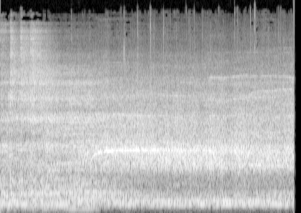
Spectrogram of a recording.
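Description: Live rock band finishing a song in an arena, recorded from the stands: drums and cymbals stop about a second in. Then a single high sustained note slides up and holds over the hall's wash of sound until the recording cuts off just before the end.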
